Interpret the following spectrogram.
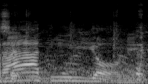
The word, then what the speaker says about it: Pratiglione: Try to say Pratiglione instead of Pratiglione. For you it's not easy. Give me. It's not easy. Pratiglione. Pratiglione. Go. No G. No hard G.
